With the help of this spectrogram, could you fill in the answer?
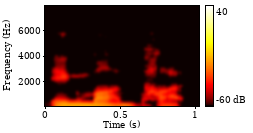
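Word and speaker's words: Ng Man-tat: His name was I think Ing Man Tat, so that's how you say it in Cantonese.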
